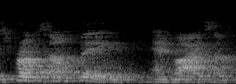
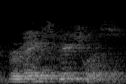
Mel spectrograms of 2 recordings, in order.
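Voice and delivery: ordinary talk

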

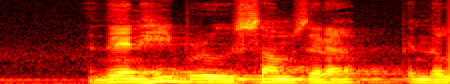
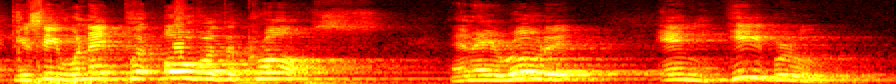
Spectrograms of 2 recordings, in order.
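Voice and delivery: raised, driving voice with pressing questions; fervent preaching; 11 semitones higher, 10 dB louder than usual. Real, not acted. Preacher explaining the sign on the cross, fervent preaching.

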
